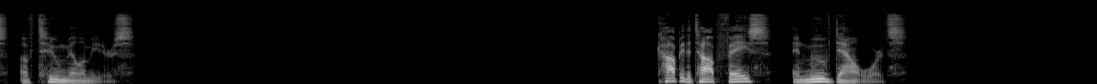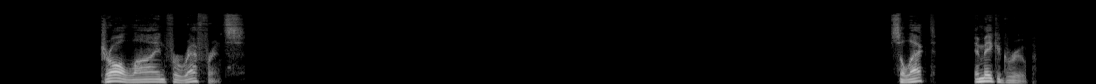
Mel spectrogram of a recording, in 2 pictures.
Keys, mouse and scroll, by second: 0.2 double click, 0.4 shift+click, 3.1 middle click, 3.5 space, 3.6 middle click, 4.3 scroll down 1, 4.5 space, 4.6 Escape, 4.9 scroll down 1, 5.0 middle click, 6.2 scroll down 1, 6.3 d, 6.7 scroll up 1, 7.2 m, 7.7 Up, 8.5 middle click, 10.6 shift+middle click, 11.1 l, 14.3 shift+click, 14.6 middle click, 16.3 e, 16.5 double click, 17.4 space, 17.6 scroll down 1, 17.8 middle click, 20.2 g, 20.3 scroll down 1, 21.1 middle click, 21.4 scroll up 1.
